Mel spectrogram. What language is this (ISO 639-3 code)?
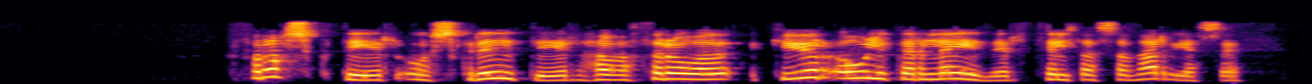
isl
